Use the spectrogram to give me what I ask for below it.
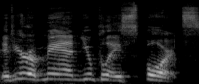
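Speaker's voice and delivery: put-on slow, settled, final-sounding pronouncement. Retelling someone's closing line: imitating a loud declaration. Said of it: "say it that loudly and then pause".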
